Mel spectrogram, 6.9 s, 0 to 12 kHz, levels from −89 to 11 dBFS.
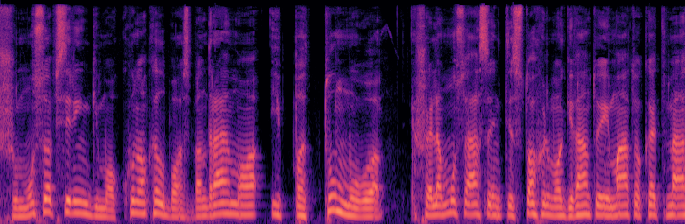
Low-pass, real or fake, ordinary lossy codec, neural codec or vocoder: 10.8 kHz; fake; AAC, 64 kbps; vocoder, 44.1 kHz, 128 mel bands every 256 samples, BigVGAN v2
